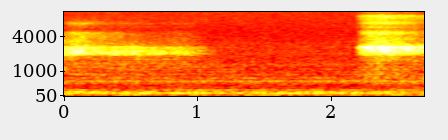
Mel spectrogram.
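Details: Lungs heard through a stethoscope during a real-person ASMR exam by a nurse practitioner as the patient takes deep breaths on request: two soft, airy breaths, in and out, with low room hum; normal breath sounds, no wheeze.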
